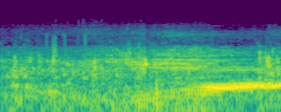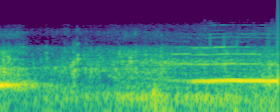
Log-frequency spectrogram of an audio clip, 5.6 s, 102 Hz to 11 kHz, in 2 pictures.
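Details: Underwater humpback whale song from the sea around Japan's Ogasawara Islands, 29 January 2022, recorded while skin diving: murmuring low grunts, a swelling mid-pitched moan, then a clear sustained hum at the end.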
